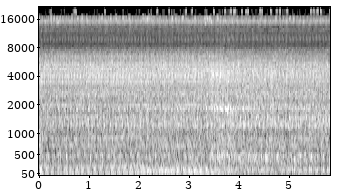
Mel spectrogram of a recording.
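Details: 2014 Skoda Octavia RS, 1984cc 162kW petrol, engine code CHHB, 196,743 km: a lumpy idle with a recurring stumble; cylinder 3 misfire from a failed ignition coil and spark plug.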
